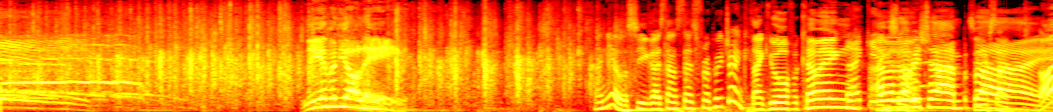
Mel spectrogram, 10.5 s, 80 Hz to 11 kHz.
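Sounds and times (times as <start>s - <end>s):
crowd cheering for birthday: 0.0s - 6.0s, 10.1s - 10.5s
crowd applauding for birthday: 0.0s - 6.7s
speech: 3.0s - 4.2s, 6.0s - 10.5s.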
